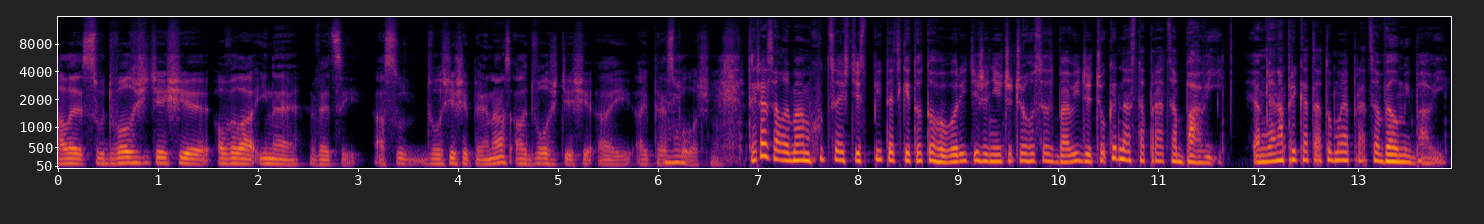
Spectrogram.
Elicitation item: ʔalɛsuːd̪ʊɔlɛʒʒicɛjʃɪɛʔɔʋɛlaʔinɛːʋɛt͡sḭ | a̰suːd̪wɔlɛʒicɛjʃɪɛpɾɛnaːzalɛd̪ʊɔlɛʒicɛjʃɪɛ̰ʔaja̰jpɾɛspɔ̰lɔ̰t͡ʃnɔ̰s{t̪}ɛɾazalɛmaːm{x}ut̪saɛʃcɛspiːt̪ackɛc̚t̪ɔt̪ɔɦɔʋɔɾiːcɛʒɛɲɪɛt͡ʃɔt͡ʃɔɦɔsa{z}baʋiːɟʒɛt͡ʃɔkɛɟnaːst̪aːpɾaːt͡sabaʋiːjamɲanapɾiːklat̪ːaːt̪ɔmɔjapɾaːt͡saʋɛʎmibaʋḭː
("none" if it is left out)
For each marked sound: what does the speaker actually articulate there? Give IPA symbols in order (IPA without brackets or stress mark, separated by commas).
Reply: t̪, x, z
